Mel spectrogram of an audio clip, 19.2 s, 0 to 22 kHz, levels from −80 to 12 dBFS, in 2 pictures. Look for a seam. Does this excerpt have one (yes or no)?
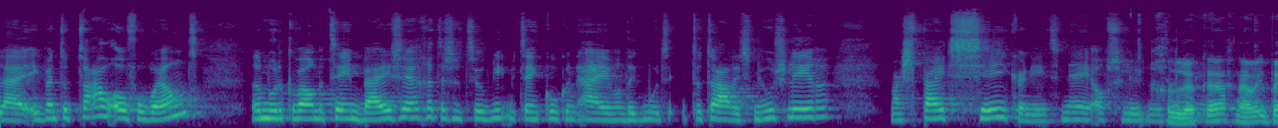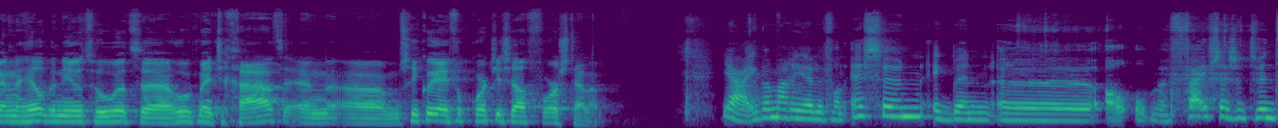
no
